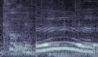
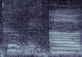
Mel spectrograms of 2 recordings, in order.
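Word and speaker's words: poutine: in determined to say Putin and that's how I said it and I was very quickly cored um no you say Putin Putin like the dictator like Russian dictor can't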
